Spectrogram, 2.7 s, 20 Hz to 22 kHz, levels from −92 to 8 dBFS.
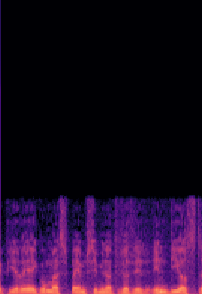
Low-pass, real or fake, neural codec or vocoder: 7.2 kHz; fake; codec, 16 kHz, 0.4 kbps, LongCat-Audio-Codec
